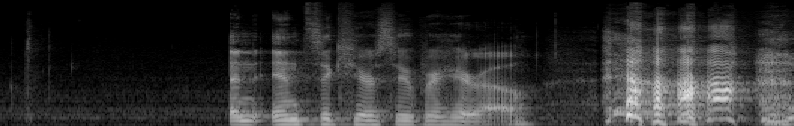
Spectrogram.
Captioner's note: laughs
